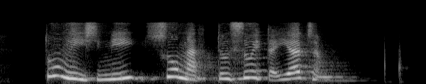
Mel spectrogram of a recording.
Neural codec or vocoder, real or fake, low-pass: codec, 16 kHz, 0.5 kbps, X-Codec, HuBERT features, trained on balanced general audio; fake; 7.2 kHz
